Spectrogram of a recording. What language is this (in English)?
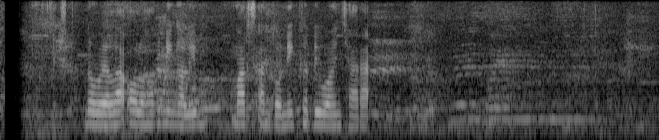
Sundanese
